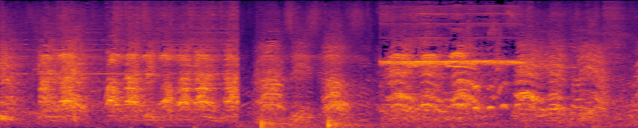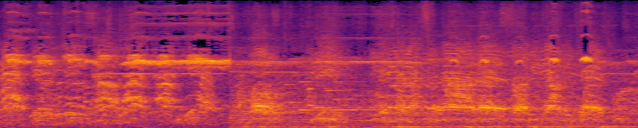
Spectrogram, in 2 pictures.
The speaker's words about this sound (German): Nach der langen Startkundgebung am Bahnhof zogen die Demonstrierenden lautstark durch Karlsruhe-Durlach.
